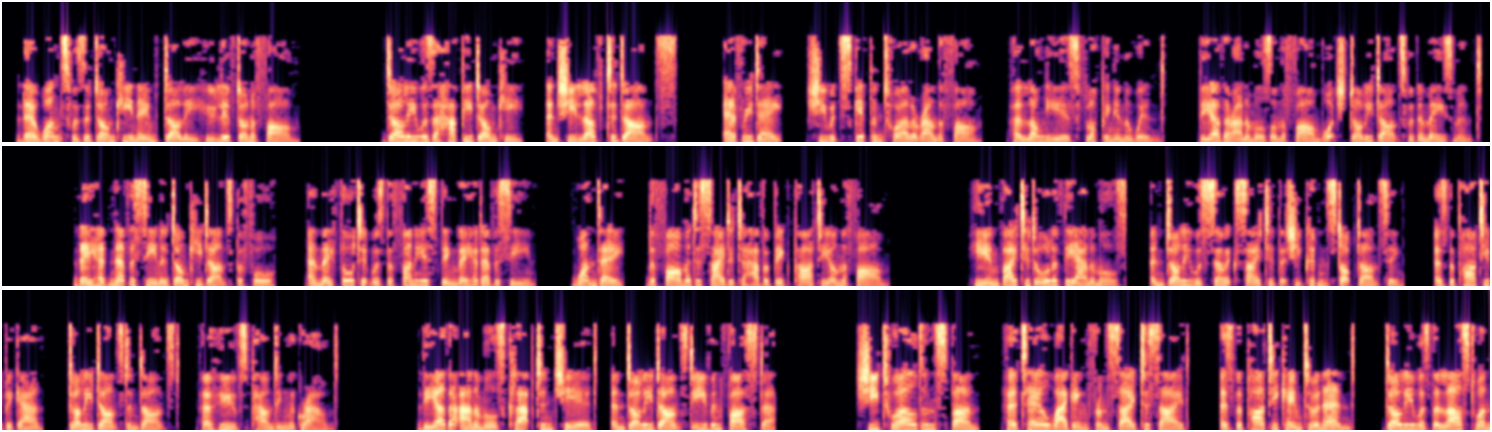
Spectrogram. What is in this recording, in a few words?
ESL Short Stories for Kids NORMAL reading; Dolly the Dancing Donkey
